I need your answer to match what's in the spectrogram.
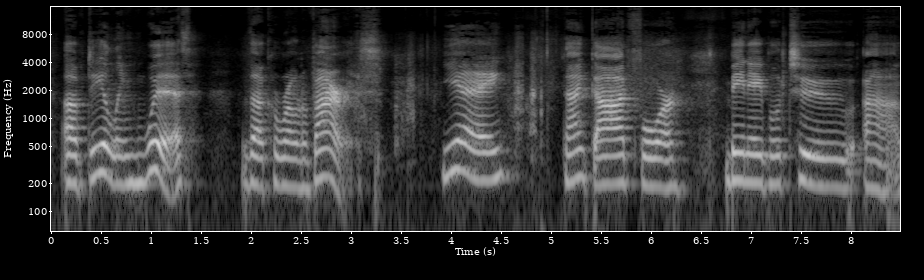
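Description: A woman's voice: mid-range voice, fairly bright tone. An older woman hosting a home kitchen vlog, chatting casually with homespun advice and thankful asides, recorded at home. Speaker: cooking channel host. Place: home kitchen and dining room, indoors.

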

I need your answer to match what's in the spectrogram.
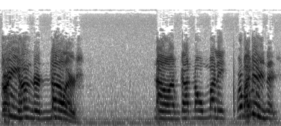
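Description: An actor playing a gullible, hard-up gambler who is easily indignant, in a dubbed martial arts film. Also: male voice, extremely high pitch, lively intonation, measured pace, gravelly, pushed and bright, slight background noise, heavily acted, rough recording. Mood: dejected.

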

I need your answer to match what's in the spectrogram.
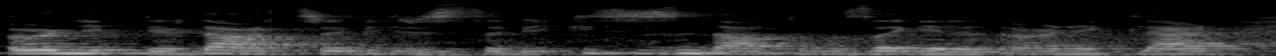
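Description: A woman's voice: fairly even intonation, racing, a little hiss or hum. Turkish woman teaching diction, echoey room. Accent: Istanbul Turkish. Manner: careful, demonstrates pronunciations with sharp pitch jumps. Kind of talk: diction lesson. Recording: echoey room with faint ambience.

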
